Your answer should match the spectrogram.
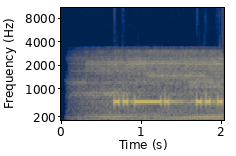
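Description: Electronic intro sting for a news channel logo: a low drone fades in quickly under a mid-pitched tone that beeps in short pulses, with one beep held for about a third of a second.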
